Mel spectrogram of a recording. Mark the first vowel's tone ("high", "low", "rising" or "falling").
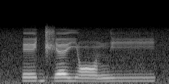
high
